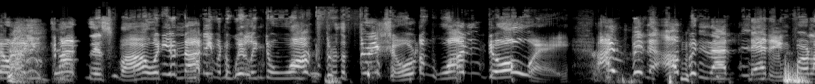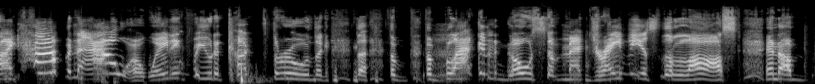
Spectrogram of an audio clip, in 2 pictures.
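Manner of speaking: high, nagging, scolding harangue. Narrator voices a woman walking down the hall, pointing at the adventurers: nagging. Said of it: "pointing at you and nagging you".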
